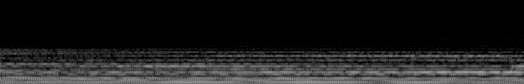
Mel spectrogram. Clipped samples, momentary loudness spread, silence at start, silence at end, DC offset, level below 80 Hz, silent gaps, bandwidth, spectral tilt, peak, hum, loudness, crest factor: under 0.1%; 4 LU; 0 s; 0 s; under 0.1%; -48 dBFS; none; 4.3 kHz; -10.5 dB/octave; -20 dBFS; none; -34 LUFS; 12 dB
